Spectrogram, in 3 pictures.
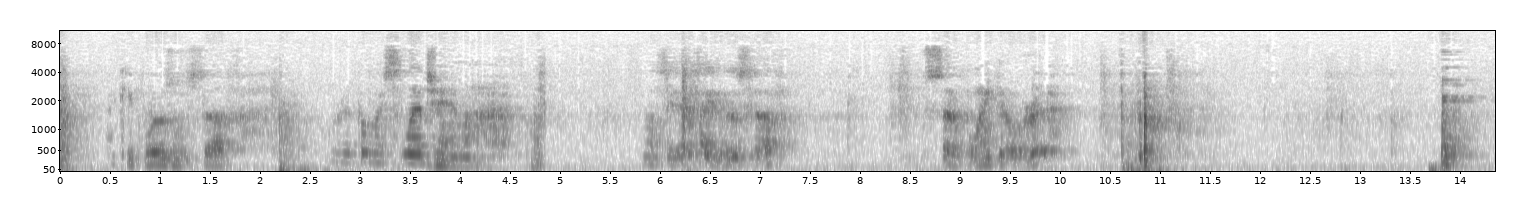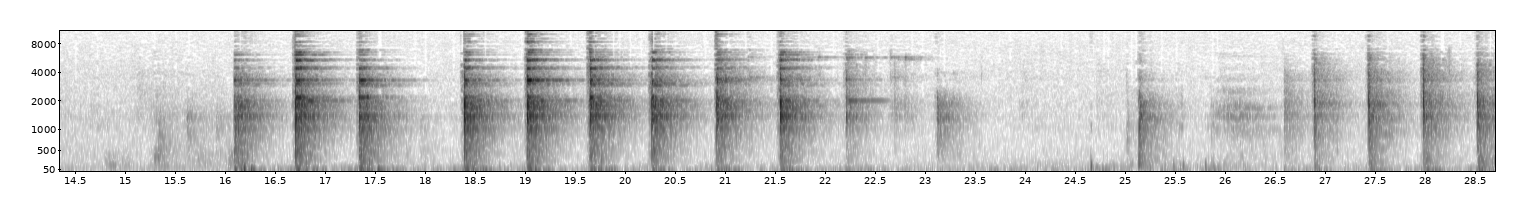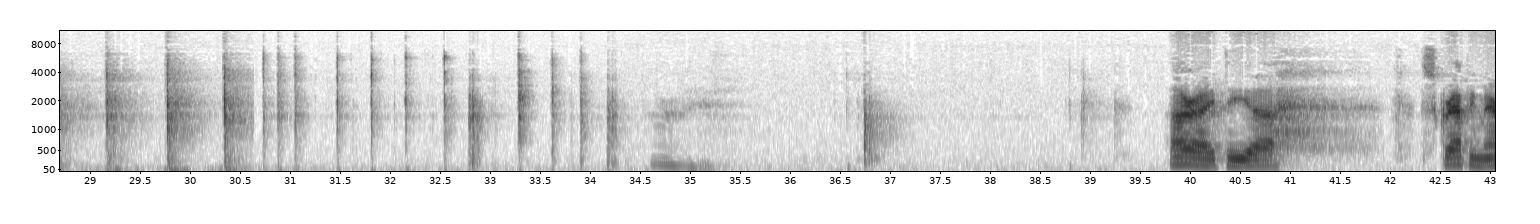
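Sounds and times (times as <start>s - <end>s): sledgehammer striking metal: 16.1s - 23.3s.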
